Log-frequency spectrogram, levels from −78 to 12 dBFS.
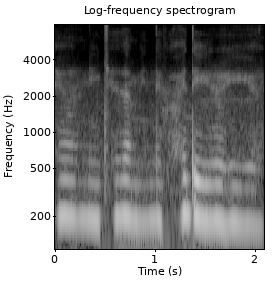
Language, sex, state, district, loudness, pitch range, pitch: Hindi, female, Uttar Pradesh, Varanasi, -18 LUFS, 180-200 Hz, 185 Hz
